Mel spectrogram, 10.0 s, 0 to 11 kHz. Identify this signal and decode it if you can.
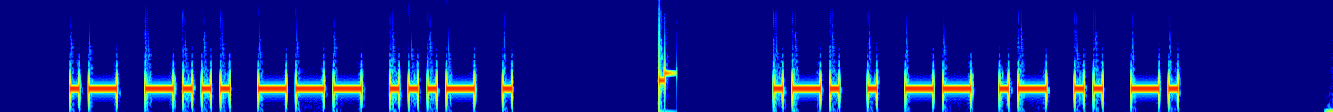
Morse code, heard as a keyed tone, about 17 wpm, 700 Hz. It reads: ABOVE REMAIN
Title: Sentences from Top 1200 Words - New Word Drill Alt - 17wpm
